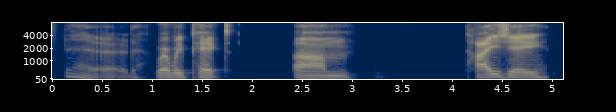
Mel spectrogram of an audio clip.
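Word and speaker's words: Tyjae: where we picked um Tai I've heard Taj but I also heard ta it's it's spelled ta but most people to say Taj Taj Spears who had uh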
